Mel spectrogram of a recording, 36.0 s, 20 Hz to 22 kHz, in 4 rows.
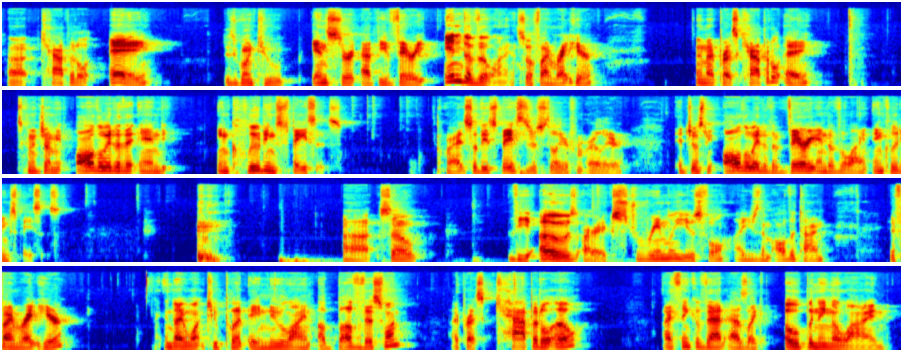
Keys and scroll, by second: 8.4 shift+a, 18.4 Escape, 19.6-20.3 h, 24.8-25.1 h, 32.0 o.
